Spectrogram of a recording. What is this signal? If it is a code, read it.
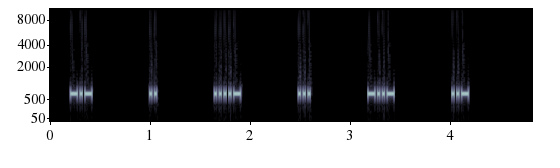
Morse code, heard as a keyed tone, about 50 wpm, spaced as for 14 wpm, 700 Hz. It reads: KI4SXU
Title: USA Call Signs - 6 Characters - 8x Character Spacing - 50wpm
